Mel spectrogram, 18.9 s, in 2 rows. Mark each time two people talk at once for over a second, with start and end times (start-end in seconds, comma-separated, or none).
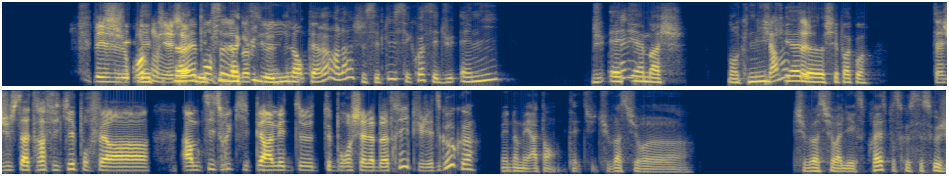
1.0-2.9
